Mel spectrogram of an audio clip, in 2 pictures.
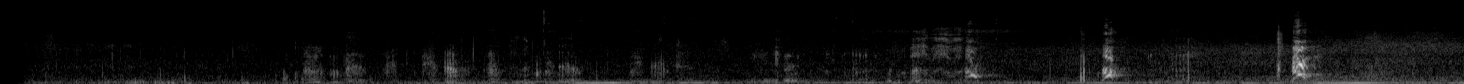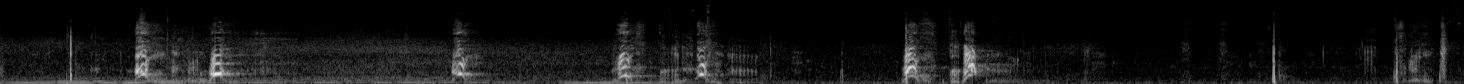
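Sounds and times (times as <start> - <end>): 
dog barking: 11.0 - 11.4, 12.9 - 13.4, 16.0 - 17.2, 19.2 - 19.6, 20.7 - 21.9, 23.7 - 24.6.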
